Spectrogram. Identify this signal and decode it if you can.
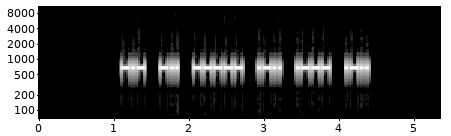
Morse code, heard as a keyed tone, about 34 wpm, spaced as for 25 wpm, 700 Hz. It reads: KD0LJL
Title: USA Call Signs - 2x Character Spacing - 35wpm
